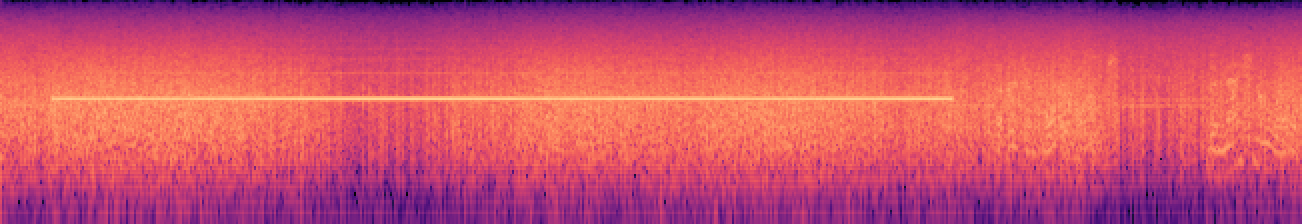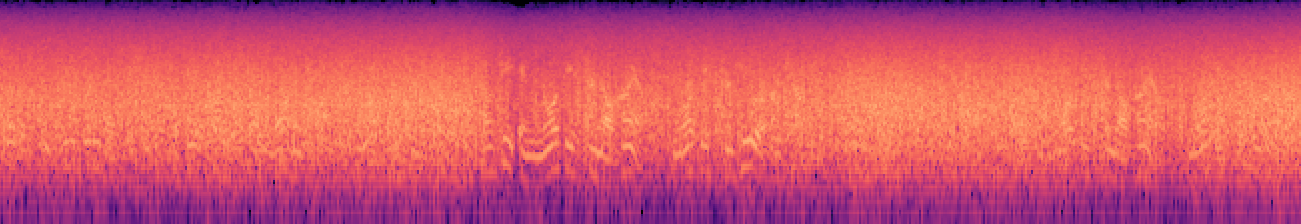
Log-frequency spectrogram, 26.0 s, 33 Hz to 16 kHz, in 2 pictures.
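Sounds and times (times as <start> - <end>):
radio static hiss: 0.0 - 26.0
single-pitch alarm tone: 0.5 - 9.5.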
